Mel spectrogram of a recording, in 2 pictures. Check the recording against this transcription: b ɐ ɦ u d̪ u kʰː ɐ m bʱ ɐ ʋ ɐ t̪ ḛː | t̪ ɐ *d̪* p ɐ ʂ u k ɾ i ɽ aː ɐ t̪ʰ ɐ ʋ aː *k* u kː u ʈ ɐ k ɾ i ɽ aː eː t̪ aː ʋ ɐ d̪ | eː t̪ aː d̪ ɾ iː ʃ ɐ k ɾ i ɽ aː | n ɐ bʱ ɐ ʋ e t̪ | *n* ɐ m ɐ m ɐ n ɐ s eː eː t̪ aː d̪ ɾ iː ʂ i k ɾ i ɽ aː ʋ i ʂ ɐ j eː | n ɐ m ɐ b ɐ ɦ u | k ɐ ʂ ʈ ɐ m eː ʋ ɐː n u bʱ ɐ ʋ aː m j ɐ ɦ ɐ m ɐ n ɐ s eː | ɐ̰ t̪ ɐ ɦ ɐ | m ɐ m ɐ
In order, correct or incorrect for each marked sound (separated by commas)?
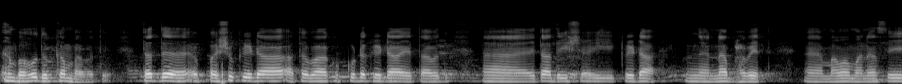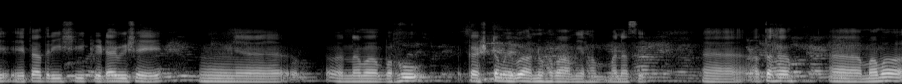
correct, correct, incorrect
